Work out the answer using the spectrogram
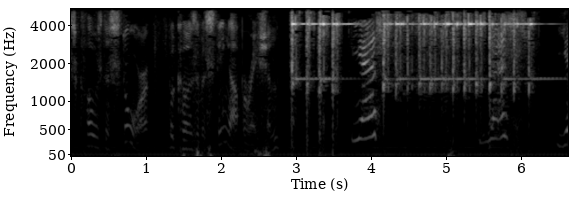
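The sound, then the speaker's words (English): A comedy bell rings to mark a bad pun: a few seconds of speech, then rapid, bright, repeated ringing for about three seconds, with a voice talking over it. “long-time listeners to Dave's Gone By know that is the sound of the comedy bell. The bell that signals the Dave's Gone By bad pun of the week.”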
